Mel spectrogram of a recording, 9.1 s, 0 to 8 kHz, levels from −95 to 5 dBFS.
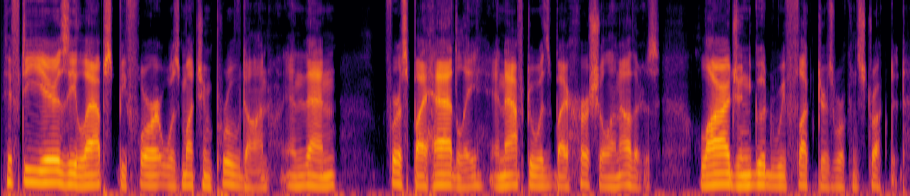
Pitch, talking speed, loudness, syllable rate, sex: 110 Hz, 170 wpm, -21 LUFS, 5.5 syllables/s, male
